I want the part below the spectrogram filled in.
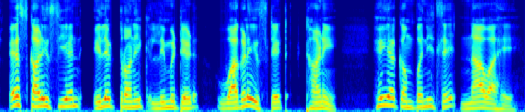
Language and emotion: Marathi, neutral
